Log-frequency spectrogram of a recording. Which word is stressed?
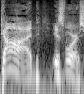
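god. The stress is on the word God. It is God, and no one else, who is on our side. "we're going to emphasize each word. The first time"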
